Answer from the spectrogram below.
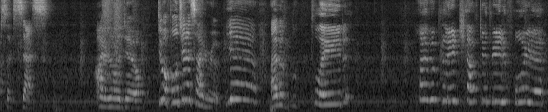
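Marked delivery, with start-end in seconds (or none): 3.1-5.1 squeaky chat voice. Acted. 5.4-10.9 a high, squeaky cartoon voice; high squeaky put-on voice. Squeaky voice for chat reply.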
